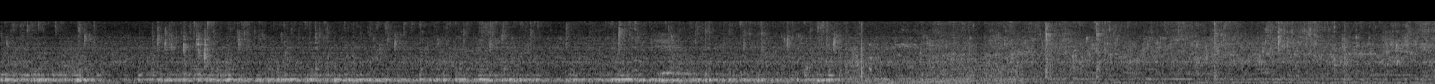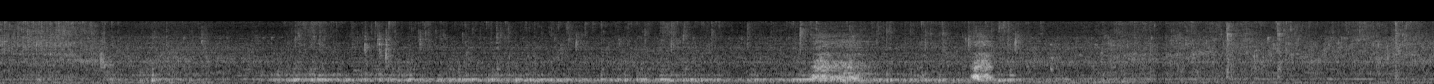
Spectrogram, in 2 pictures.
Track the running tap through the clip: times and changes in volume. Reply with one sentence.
The running tap can be heard from 0.0 to 28.6 s, at a steady volume.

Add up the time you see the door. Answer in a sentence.
You can hear the door for 2 seconds altogether.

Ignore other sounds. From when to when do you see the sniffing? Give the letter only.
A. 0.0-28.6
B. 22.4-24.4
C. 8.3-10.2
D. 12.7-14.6
B.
